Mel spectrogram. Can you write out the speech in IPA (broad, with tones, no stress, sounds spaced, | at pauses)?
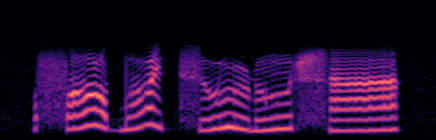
sˤ a˧˥˧ dˤ ĩ˧˥˧ t͡s u˧˥˧ ɽ ũ˦˥ ɬ ã˦˥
